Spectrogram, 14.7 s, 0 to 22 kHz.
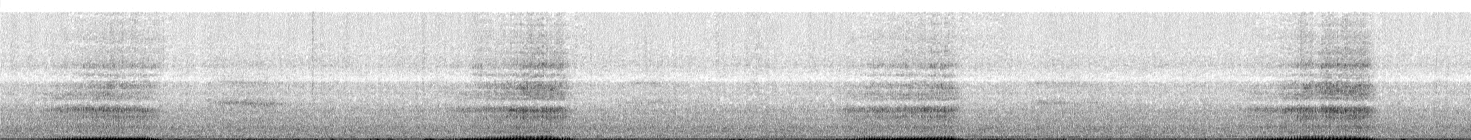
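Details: Person snoring over steady fan hum; deep, regular rumbling snores on each breath in, about 15 a minute.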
